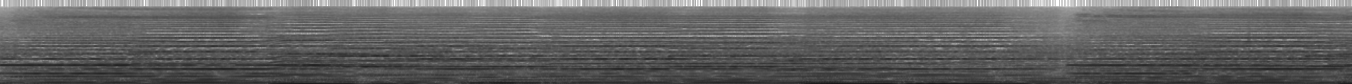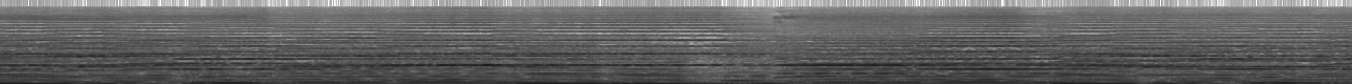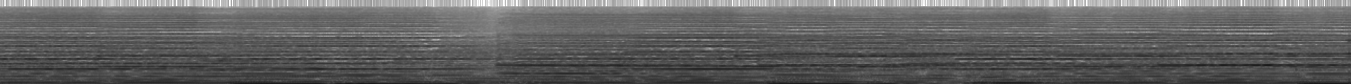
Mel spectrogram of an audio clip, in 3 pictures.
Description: Tension Melody; Great Wall

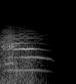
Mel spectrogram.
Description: Tile Match (Meow); Shanghai 2 Dragon's Eye; snes

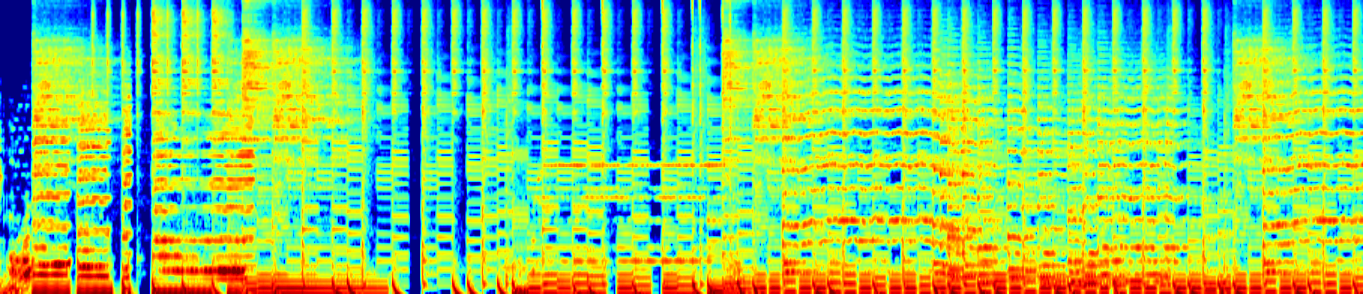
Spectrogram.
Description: Battle Fast; New Super Mario Bros. U Deluxe; Boom Boom

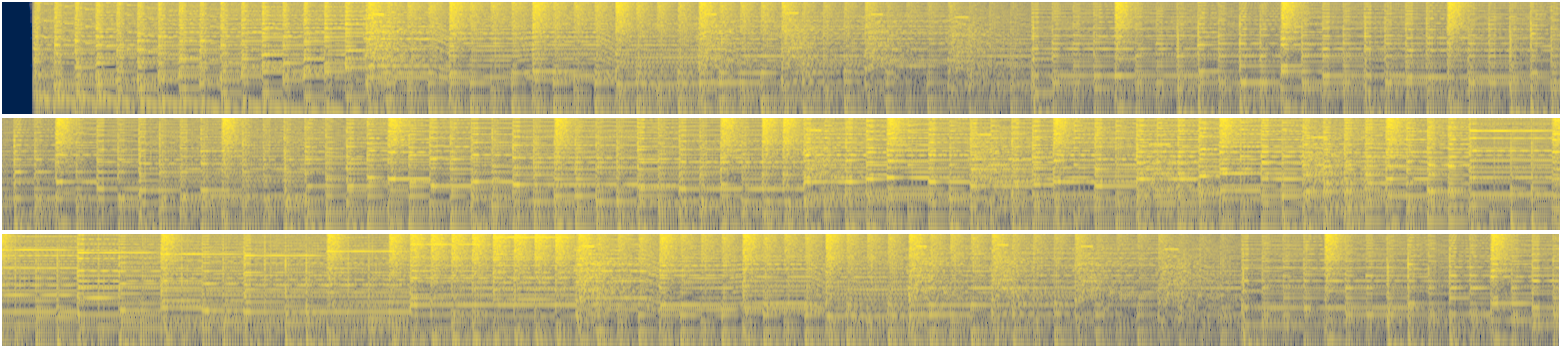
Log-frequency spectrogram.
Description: Boss fight; actraiser original soundtrack symphonic suite

